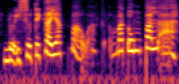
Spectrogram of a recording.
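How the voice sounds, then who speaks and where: A woman's voice: high voice, sing-song, measured pace, sharp tone, no room sound, exaggerated voice. A woman playing an affectionate, fretful elderly mother in a radio drama, speaking with a Filipino Ilocano accent. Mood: doting, hesitant.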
